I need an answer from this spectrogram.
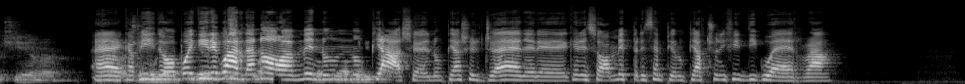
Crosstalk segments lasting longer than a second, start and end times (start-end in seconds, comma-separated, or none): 0.9-4.0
